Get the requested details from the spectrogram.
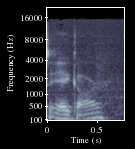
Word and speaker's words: Agar: Or in Galatians it says Agar, with an A, silent H, apparently, in Greek.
